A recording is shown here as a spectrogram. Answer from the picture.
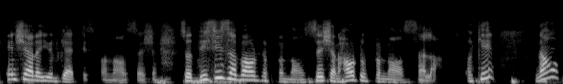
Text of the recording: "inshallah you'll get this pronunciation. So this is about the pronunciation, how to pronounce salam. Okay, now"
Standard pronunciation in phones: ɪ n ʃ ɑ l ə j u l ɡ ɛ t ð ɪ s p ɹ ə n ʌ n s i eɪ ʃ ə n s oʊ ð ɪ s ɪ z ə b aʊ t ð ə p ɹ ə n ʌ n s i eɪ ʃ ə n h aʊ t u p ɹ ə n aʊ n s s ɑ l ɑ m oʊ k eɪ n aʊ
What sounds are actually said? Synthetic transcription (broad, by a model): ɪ n ʃ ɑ l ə j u l ɡ ɛ t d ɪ s p ɹ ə n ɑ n s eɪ ʃ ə n s oʊ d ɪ s ɪ z ə b aʊ t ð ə p ɹ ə n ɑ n s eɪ ʃ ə n h aʊ t u p ɹ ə n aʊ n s s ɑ l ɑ oʊ k eɪ n aʊ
